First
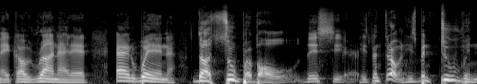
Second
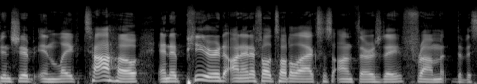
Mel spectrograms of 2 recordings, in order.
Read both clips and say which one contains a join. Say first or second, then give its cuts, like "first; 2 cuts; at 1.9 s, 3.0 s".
first; 1 cut; at 3.6 s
